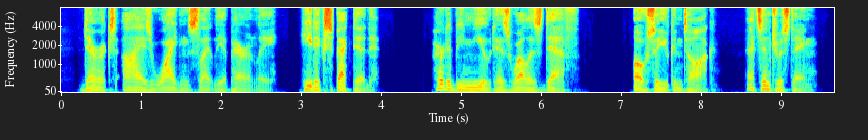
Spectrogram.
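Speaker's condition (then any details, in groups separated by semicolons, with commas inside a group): No condition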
